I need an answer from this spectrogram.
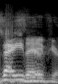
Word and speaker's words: Xavier: That's Xavier.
